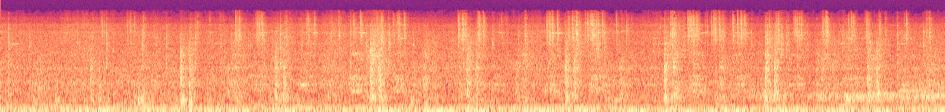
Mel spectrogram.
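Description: Matsuura Railway diesel railcar running steadily: a constant low rumble with a few steady engine tones, and frequent irregular clicks and knocks from the rails.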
